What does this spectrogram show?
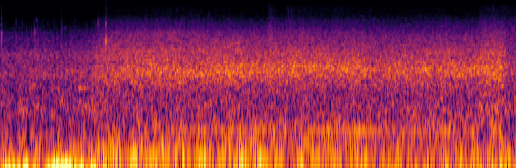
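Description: Steady rain hiss over a wet car park, with a low vehicle engine hum underneath for a couple of seconds in the middle.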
